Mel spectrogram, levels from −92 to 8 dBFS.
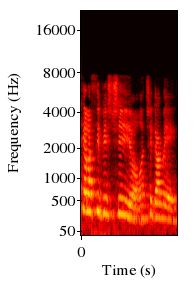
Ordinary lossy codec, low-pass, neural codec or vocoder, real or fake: none; none; none; real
